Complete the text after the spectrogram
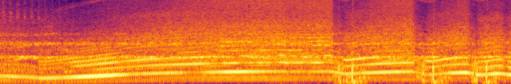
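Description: A car engine revs high and falls and rises again as the car drifts.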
